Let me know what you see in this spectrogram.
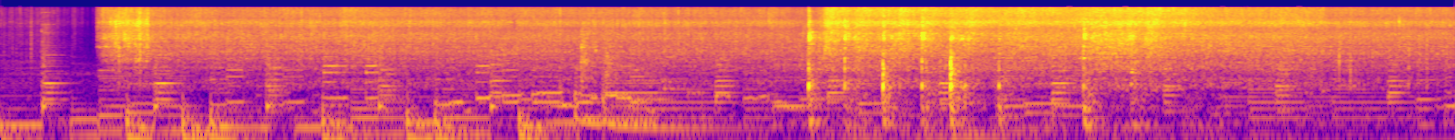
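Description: Pieces of smoked beef bacon hit a hot wok and start sizzling about a second in; from about eight seconds the sizzle gets louder, with clicks and scrapes of the metal ladle stirring them against the wok. Background music plays underneath.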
